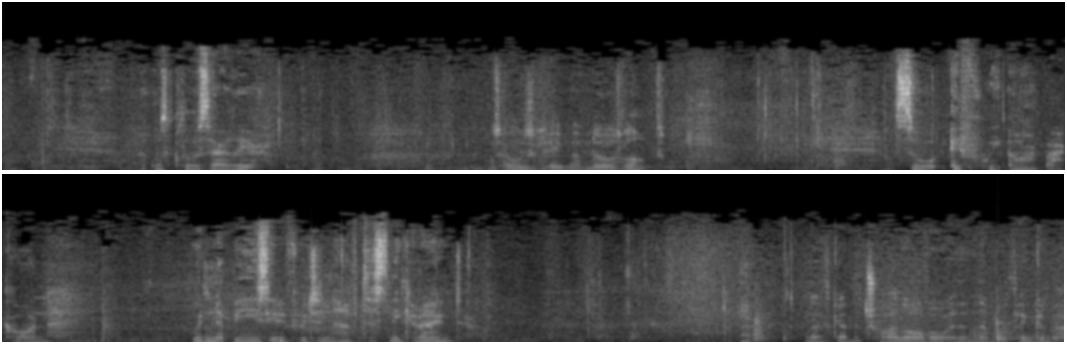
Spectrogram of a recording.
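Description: A man talks nearby in a calm, low voice.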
